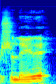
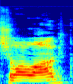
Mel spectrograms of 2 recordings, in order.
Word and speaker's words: shillelagh: hitting me with their shillelagh it's actually pronounced sha log it's a long log yeah okay cool Jackson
